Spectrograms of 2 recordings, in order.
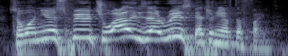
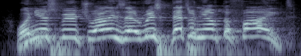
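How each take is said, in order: First: Said in the usual way. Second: High, ringing rallying cry held to the end; impassioned preaching. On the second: Real, not acted. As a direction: drive the whole line home, pitched high. Preacher repeats the line for force.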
